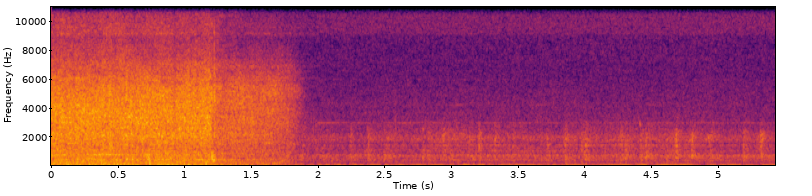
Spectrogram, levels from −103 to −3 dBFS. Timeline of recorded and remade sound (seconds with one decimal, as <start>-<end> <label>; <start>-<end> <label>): 0.0-0.5 recorded; 0.5-1.0 remade; 1.0-1.4 recorded; 1.4-2.0 remade; 2.0-5.4 recorded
